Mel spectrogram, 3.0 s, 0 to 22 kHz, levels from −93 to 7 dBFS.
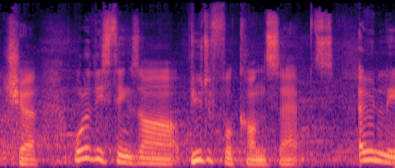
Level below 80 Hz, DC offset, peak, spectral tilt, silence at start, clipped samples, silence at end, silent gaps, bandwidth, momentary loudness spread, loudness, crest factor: -60 dBFS; under 0.1%; 0 dBFS; -4.5 dB/octave; 0 s; under 0.1%; 0 s; none; over 20 kHz; 6 LU; -18 LUFS; 16 dB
